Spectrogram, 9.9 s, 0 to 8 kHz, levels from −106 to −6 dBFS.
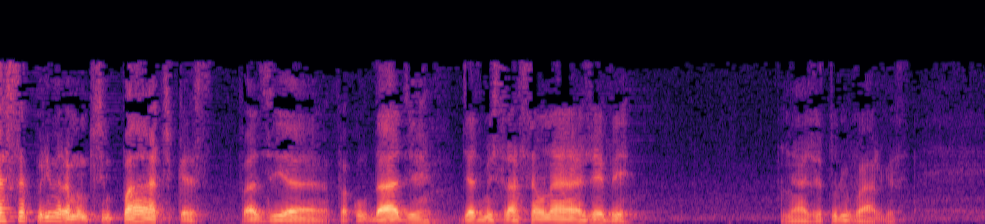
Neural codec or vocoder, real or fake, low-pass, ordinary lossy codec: none; real; 7.2 kHz; MP3, 24 kbps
